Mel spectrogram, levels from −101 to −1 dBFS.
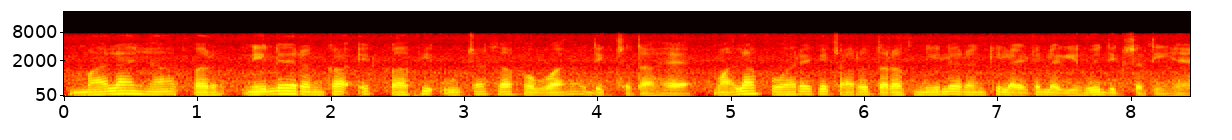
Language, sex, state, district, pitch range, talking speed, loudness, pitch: Hindi, male, Maharashtra, Chandrapur, 95-115 Hz, 170 wpm, -27 LUFS, 105 Hz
